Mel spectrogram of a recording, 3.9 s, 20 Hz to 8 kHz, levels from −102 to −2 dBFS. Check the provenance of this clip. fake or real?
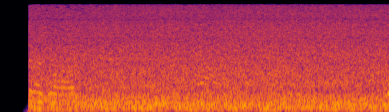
real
